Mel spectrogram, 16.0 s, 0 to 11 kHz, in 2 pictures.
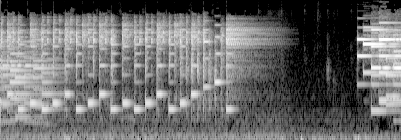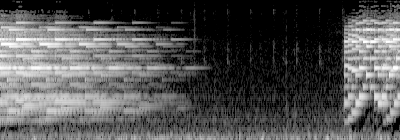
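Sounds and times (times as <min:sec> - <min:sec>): phone ringtone quick melody: 0:00.0 - 0:05.5, 0:14.9 - 0:16.0
phone ringtone held notes: 0:00.0 - 0:05.6, 0:07.2 - 0:11.9, 0:14.9 - 0:16.0.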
